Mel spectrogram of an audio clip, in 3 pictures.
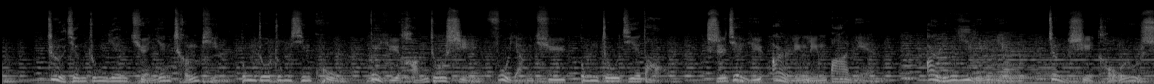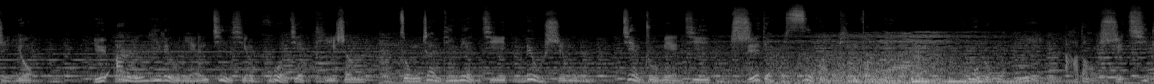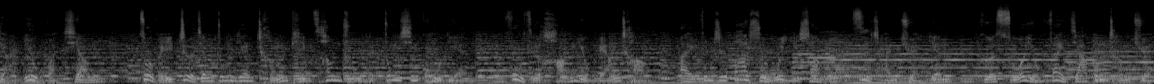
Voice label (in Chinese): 男声宣传企业类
